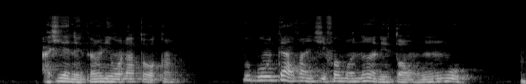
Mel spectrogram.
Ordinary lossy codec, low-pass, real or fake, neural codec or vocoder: none; 9.9 kHz; fake; vocoder, 22.05 kHz, 80 mel bands, WaveNeXt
